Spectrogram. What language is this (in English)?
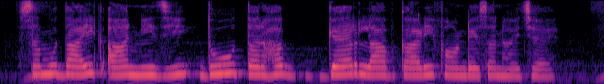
Maithili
